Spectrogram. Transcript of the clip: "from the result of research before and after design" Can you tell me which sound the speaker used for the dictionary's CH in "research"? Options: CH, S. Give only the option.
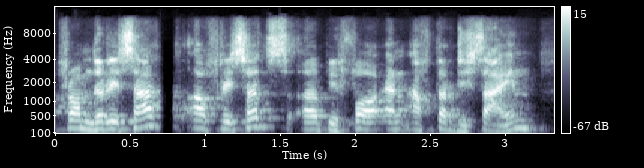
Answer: S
